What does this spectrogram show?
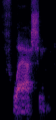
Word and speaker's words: flashing: it's two syllables flashing is the stress on the first syllable or the second syllable flashing that's right it's on the first syllable flashing flashing not flashing flashing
